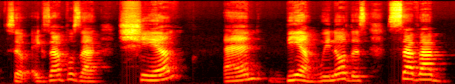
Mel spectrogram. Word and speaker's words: bien: It's kind of like you're saying Ian, Ian, Ian together, right? So examples are chien and bien.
